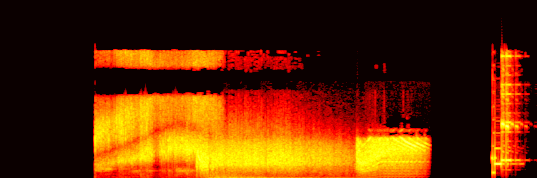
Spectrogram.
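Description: A sweeping electronic whoosh swells and then cuts off.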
